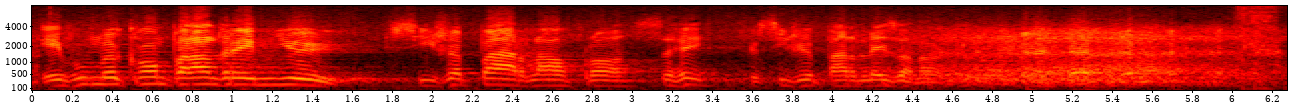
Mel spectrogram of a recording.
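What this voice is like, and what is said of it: Southern French accent. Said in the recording (French): “retentir des échos de l'accent du midi”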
